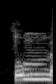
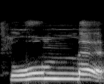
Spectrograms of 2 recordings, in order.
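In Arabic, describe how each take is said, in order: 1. الحركة تُقرأ بسرعة فتصير قصيرة ومختلسة. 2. الحركة تُمَدّ مدًّا طويلًا جدًا. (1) "أختلس يعني أقرأ الضمة بسرعة" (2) "ولا أمط"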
